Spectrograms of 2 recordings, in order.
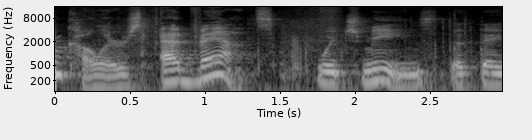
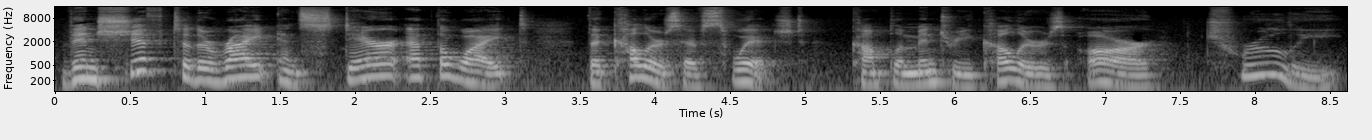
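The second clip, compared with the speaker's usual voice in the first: louder, lilting read-aloud of rhyming verse; reading rhyme aloud; 3 semitones higher, 4 dB louder than usual. Acted. Teacher reading a rhyming color book to the class, sing-song. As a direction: bounce through the rhyme like a storybook.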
